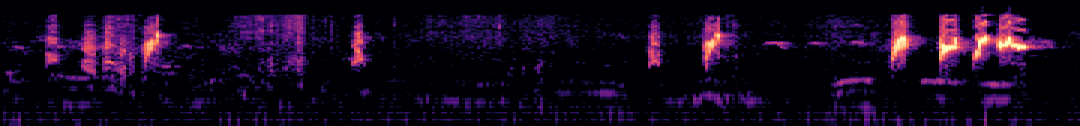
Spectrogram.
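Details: Red-whiskered bulbul, a wild-voiced fighting bird, singing in scattered bursts: a few soft chips, then louder clustered whistled notes near the end, with short silent gaps between phrases.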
